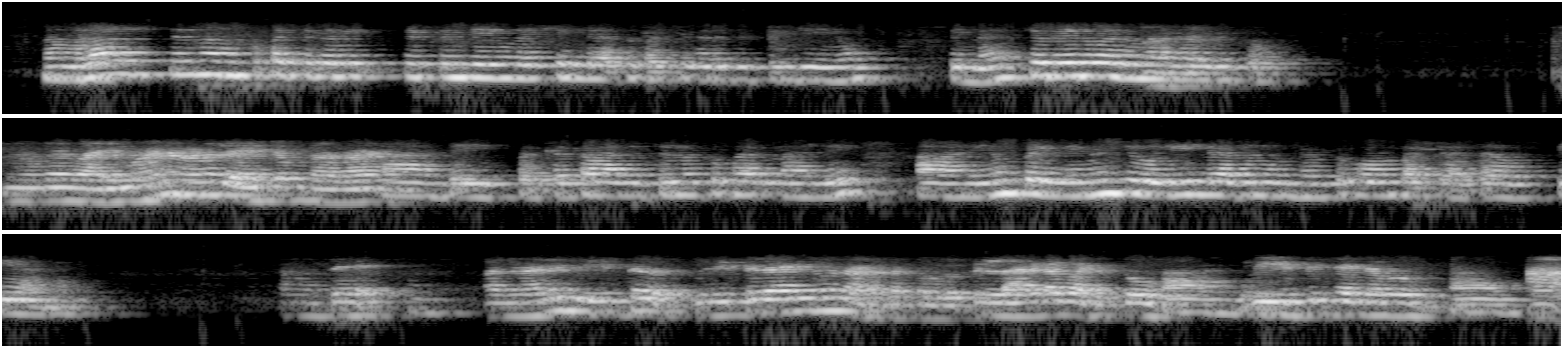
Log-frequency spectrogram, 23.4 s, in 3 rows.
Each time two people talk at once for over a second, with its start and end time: none

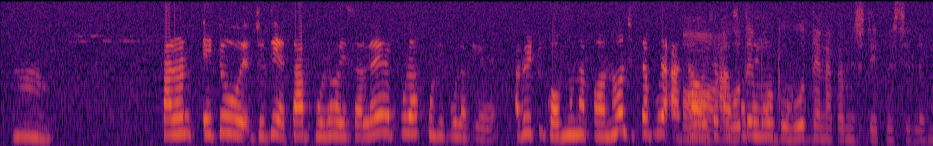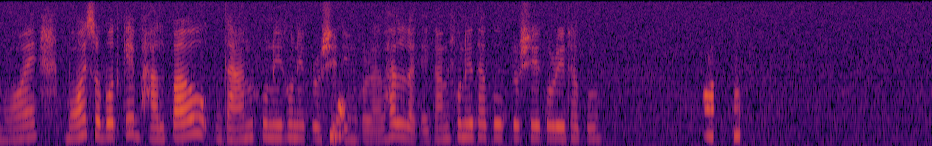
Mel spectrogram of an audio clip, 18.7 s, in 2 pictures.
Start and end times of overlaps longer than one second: 6.8-8.1

